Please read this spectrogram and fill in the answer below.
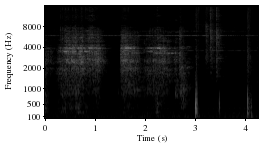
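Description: A dual-layer zebra roller blind being raised by its bead chain. There are two pulls, each about a second of chain and roller noise, then a few light clicks near the end.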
